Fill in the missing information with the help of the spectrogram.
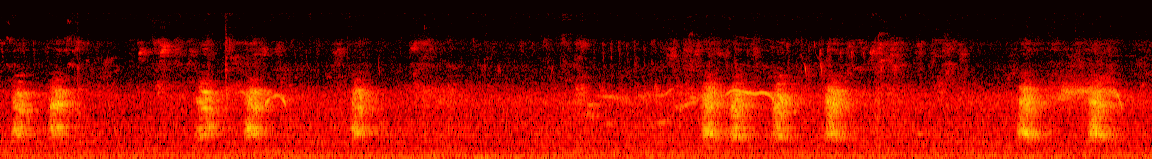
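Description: A dog barking in short runs of two to four barks, about a dozen barks in all, with a few pauses of a couple of seconds between runs.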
